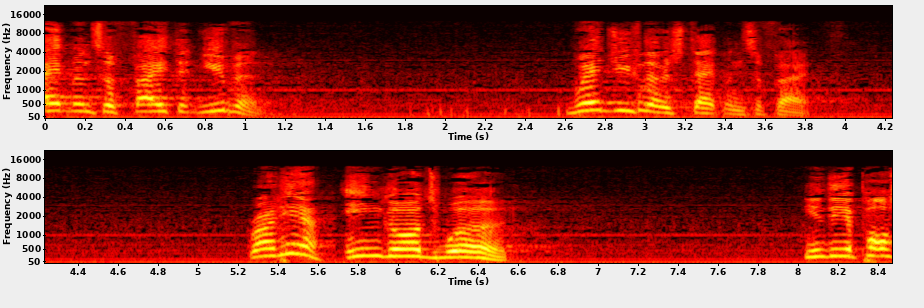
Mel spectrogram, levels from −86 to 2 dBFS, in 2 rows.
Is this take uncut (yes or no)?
no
